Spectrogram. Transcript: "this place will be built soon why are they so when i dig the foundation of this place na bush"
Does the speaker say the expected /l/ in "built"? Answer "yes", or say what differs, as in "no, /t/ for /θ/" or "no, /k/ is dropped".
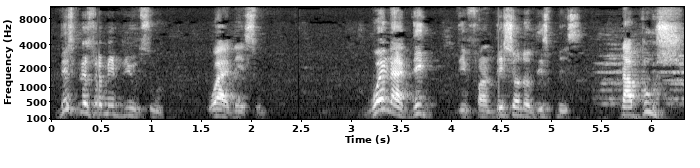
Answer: no, /l/ is dropped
